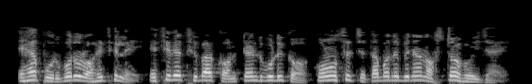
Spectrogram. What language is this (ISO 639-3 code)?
ori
